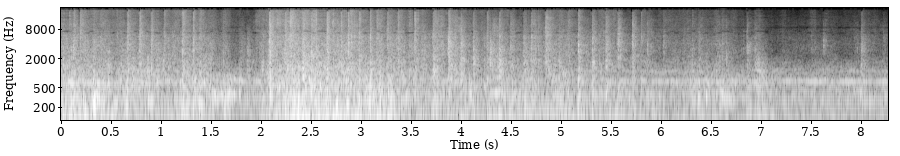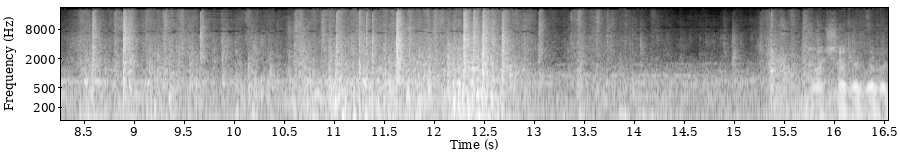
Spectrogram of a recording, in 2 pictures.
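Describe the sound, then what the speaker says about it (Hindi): Paired breeding pigeons on a rooftop loft in Lahore coo intermittently, low soft calls woven under near, ongoing talk, with clattering and knocking noises and a couple of louder bangs. "ये इनको जोड़े वाले कबूतर हैं जी"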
